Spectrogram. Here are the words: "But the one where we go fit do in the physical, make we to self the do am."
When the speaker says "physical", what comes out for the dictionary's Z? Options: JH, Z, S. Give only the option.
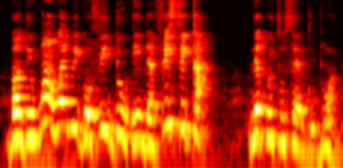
S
